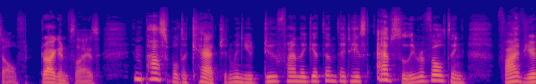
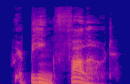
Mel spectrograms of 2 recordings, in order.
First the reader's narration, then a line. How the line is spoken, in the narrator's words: sniffing suspiciously, hissed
